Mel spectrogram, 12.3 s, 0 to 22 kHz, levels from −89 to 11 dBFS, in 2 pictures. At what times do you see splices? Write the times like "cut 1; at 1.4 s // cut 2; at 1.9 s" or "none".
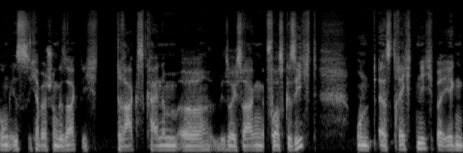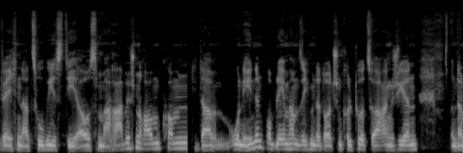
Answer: cut 1; at 3.5 s // cut 2; at 8.7 s

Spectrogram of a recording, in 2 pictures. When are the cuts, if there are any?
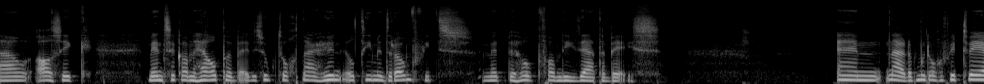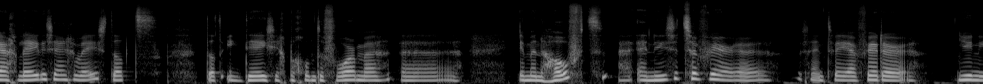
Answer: cut 1; at 4.8 s

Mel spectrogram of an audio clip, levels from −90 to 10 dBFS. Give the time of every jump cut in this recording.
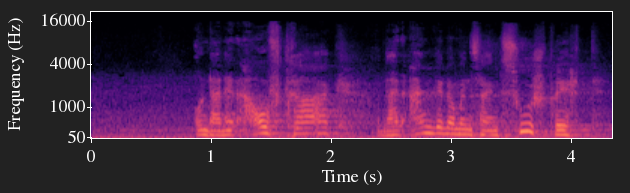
none

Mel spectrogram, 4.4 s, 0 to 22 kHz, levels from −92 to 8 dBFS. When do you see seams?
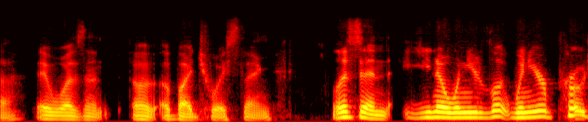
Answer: cut 1; at 2.9 s

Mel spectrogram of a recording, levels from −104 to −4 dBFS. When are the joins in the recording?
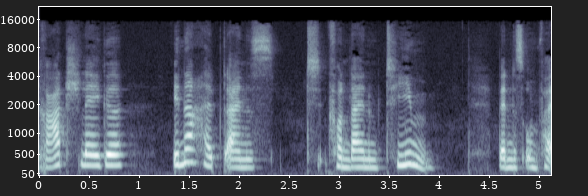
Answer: none

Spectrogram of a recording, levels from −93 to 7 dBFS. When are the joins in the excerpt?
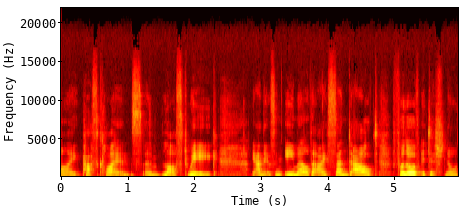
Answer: cut 1; at 2.9 s

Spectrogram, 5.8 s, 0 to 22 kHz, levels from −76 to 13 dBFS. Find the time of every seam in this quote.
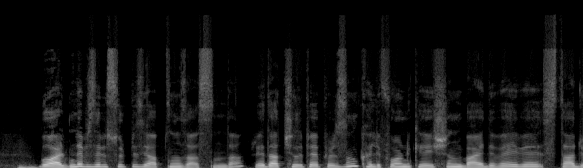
cut 1; at 2.5 s

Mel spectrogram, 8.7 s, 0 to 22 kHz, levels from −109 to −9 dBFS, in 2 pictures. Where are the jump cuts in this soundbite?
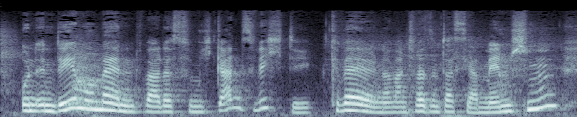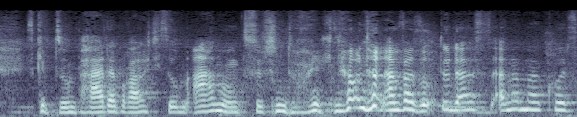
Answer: cut 1; at 2.4 s // cut 2; at 7.6 s

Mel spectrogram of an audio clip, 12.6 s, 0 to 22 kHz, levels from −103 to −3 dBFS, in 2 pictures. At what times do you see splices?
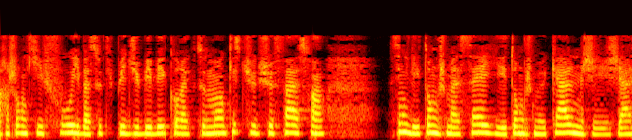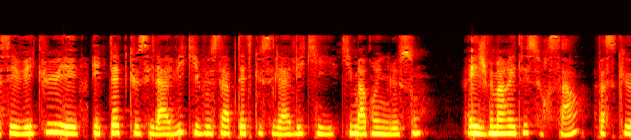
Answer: cut 1; at 4.0 s

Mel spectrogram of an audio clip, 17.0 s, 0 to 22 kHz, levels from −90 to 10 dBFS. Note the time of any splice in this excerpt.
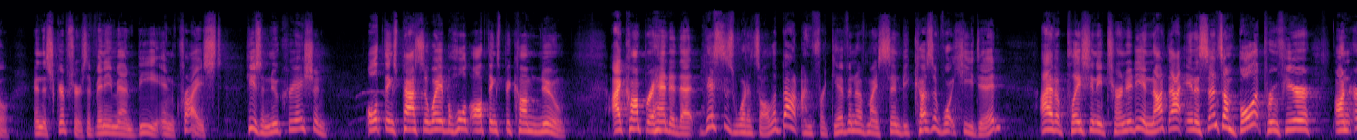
cut 1; at 14.6 s

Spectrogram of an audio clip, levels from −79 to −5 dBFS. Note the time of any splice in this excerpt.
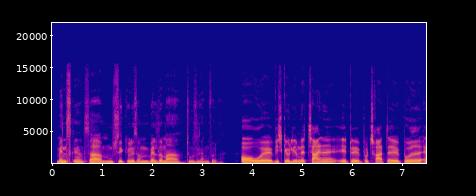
none

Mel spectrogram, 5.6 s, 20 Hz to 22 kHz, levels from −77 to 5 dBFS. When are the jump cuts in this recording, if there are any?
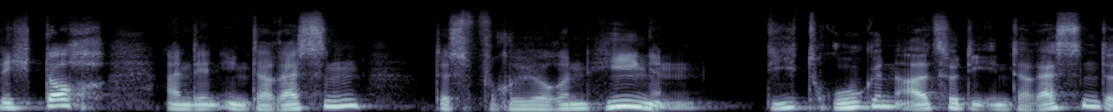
cut 1; at 3.7 s

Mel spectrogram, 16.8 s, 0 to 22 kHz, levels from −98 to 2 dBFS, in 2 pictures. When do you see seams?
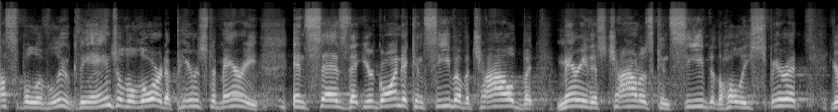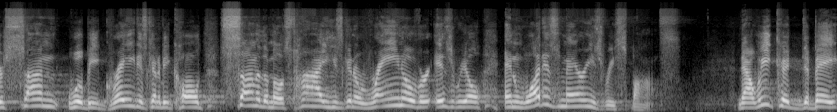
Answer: cut 1; at 15.7 s

